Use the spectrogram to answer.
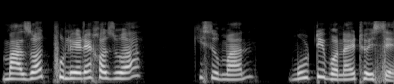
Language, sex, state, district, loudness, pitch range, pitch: Assamese, female, Assam, Sonitpur, -15 LUFS, 240-300 Hz, 275 Hz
